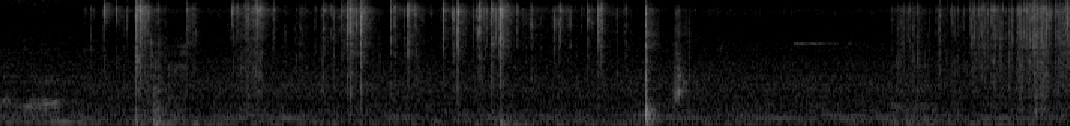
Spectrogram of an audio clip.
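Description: Faint crackling and small ticks of a sticker seal band being peeled off a Kaiyodo round plastic gashapon capsule and the capsule being handled, then soft crinkling of a cellophane-wrapped toy near the end.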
